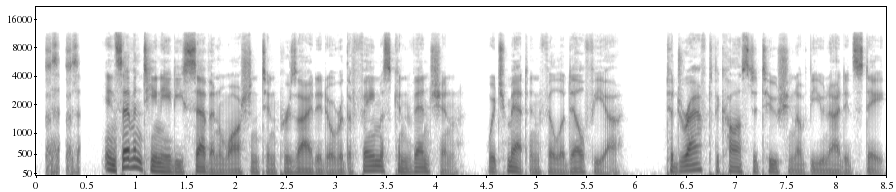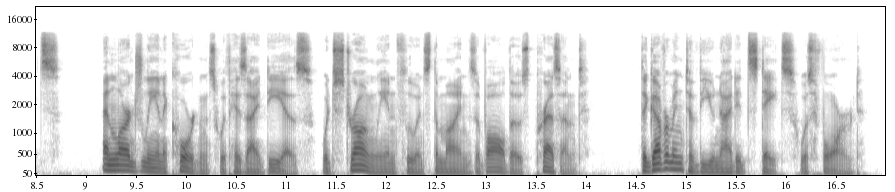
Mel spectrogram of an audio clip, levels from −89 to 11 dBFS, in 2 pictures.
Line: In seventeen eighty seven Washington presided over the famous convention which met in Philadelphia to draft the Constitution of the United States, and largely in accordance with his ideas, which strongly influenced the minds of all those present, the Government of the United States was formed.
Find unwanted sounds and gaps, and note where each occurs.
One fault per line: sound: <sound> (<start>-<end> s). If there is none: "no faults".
sound: laugh (0.1-0.4 s)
